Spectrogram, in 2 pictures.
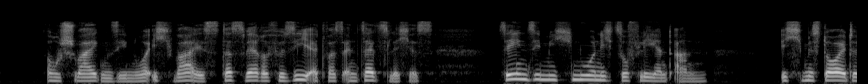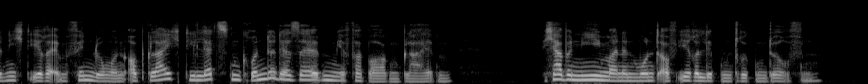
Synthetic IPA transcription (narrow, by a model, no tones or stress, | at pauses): ʔoːʃv̥aɪɡŋ̩ziːnuːɐʔɪçv̥aɪsd̥asv̥ɛːʁ̞əfyːɐziːʔɛ̰tv̥asɛ̰ntz̥ɛt͡slɪçə̰s | z̥eːənziːmɪçnuːɐnɪçtz̥oːfleːəntʔa̰n | ʔɪçmɪsd̥ɔʏtənɪçtʔiːʁ̞əʔɛ̰mfɪndʊŋənʔɔ̰pɡ̥laɪçd̥iːlɛt͡stn̩ɡʁʏndədeːɐzɛlbm̩miːɐfɛɐbɔɐɡŋ̩blaɪbm̩ | ʔɪçhaːbəniːmaɪnənmʊnta̰ʊfʔiːʁ̞əlɪpm̩dʁʏkŋ̩dʏʁfn̩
